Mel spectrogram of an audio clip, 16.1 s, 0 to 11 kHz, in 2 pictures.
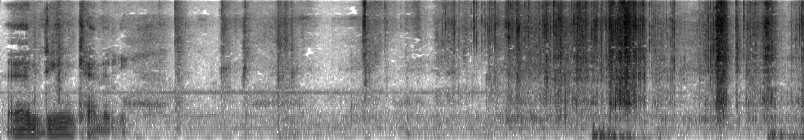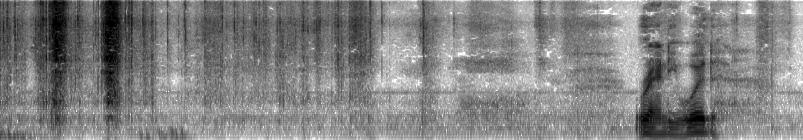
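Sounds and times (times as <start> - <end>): cards rustling: 3.6 - 12.4
wrapper tearing and crinkling: 3.7 - 11.9.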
